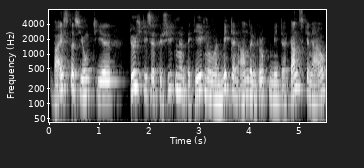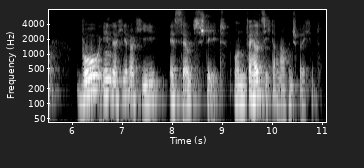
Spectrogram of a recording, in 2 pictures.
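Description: Man, interviewed researcher, explanatory talk, creaky voice, roomy echoing sound. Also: mid-range voice, normal speed, warm tone, highs cut off. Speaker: animal researcher being interviewed.

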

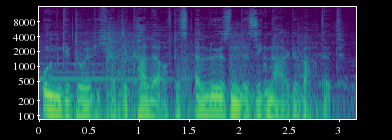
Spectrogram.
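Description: A man narrating a children's story in an expressive, animated way. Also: low-pitched, brisk, music in the background.

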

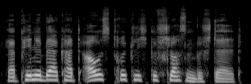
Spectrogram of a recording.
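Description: Storybook chauffeur, polite, brisk and matter-of-fact, read by a man. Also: high-pitched, animated, darkish tone, no room sound, studio quality, pitched above the performer's own voice.

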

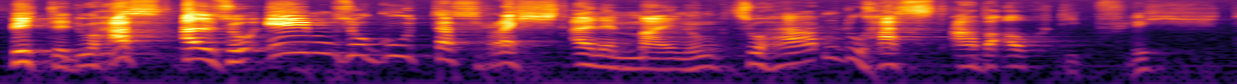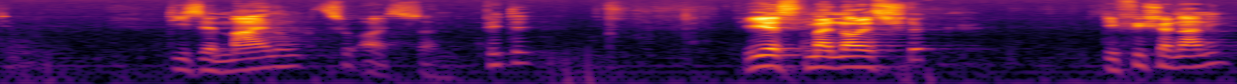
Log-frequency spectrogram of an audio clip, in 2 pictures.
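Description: A vain playwright in a comedy play. His voice is high and piercingly forceful, pompously declaimed with wide swings of pitch. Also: sing-song, a little slow, a little hiss or hum, heavily acted. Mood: insistent. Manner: pompous, insistent, theatrical declaiming.

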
